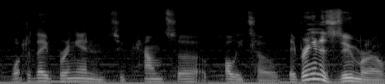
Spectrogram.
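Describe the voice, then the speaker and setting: A man talks fairly quickly. Background music runs beneath his speech. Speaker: gaming commentator. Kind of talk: gameplay commentary.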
